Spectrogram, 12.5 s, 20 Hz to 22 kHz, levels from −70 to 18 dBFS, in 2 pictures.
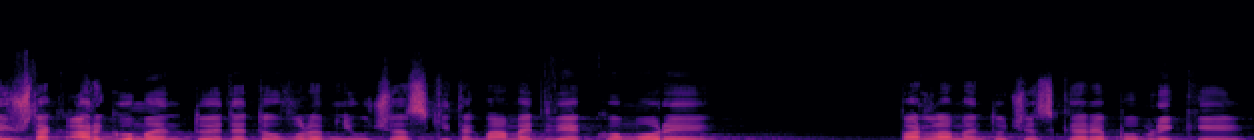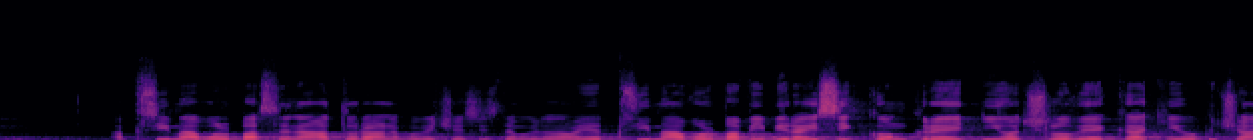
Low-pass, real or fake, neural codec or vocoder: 14.4 kHz; real; none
